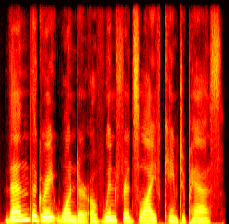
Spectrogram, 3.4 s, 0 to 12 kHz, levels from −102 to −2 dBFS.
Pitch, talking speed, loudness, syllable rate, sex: 200 Hz, 175 wpm, -16 LUFS, 3.8 syllables/s, female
